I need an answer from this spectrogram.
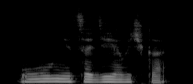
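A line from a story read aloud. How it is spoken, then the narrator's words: Man's confidential whisper. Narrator (Russian): доверительным шепотом проговорил сидящий напротив меня мужчина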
